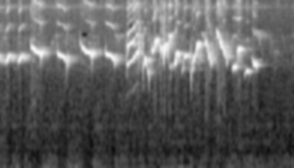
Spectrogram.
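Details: Oriental white-eye in vigorous filled-in song: evenly spaced high down-slurred whistles give way to a rapid, jumbled twittering medley of varied sliding notes, then fading.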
